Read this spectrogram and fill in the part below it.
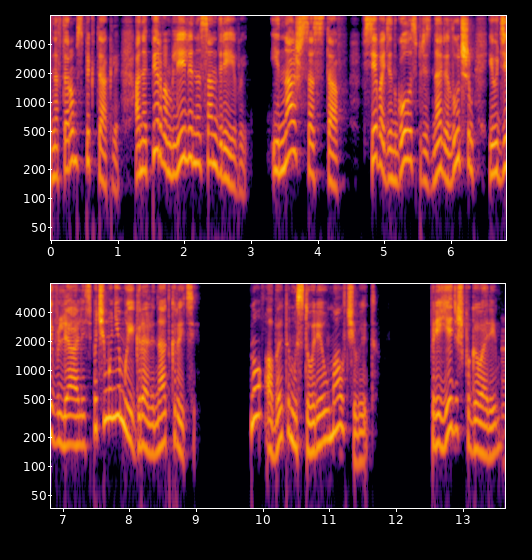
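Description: Woman playing tender, mellow-voiced lovelorn young actress. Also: lowish voice, lightly acted. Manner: tender, intimate, imploring. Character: young actress writing passionate, pleading love letters. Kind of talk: radio drama letter reading.

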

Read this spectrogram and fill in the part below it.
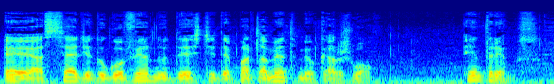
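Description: Doctor Roberto, an actor as an affable spirit guide. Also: male voice, fairly low pitch, moderate pace, close to an everyday voice. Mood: informative. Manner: formal, genial. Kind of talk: radio drama acting. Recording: faint outdoor-like background noise.

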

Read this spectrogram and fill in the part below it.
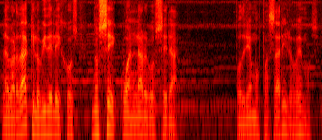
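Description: A man's voice: mid-range voice, brisk, music in the background, close to an everyday voice. A man with an Argentine accent playing a reassuring young suitor in a radio drama. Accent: Argentine Spanish.

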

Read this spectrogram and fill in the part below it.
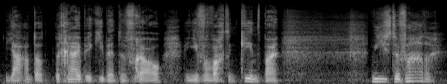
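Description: A man playing a passionate, rationalising lover in a radio drama, with a theatrical, expressive delivery. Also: deep voice, fairly quick, slightly rough, exaggerated voice. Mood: anguished. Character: passionate, agitated male lover, romantic and rationalising. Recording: loud background ambience.

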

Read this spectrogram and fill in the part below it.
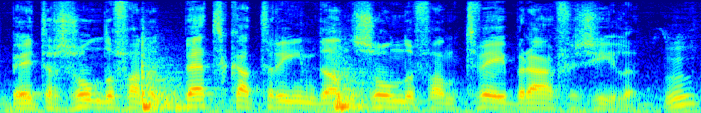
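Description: An actor playing a measured, kindly parish priest in a period television drama, deliberate and gently admonishing. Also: male voice, mid-range voice, natural voice. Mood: gently wry. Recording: very noisy vintage TV soundtrack.

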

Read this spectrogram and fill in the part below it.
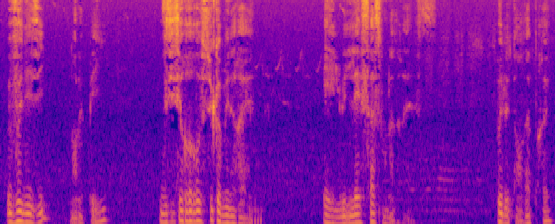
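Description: A humble, frail gymnastics instructor played by a man speaks in a low, creaky voice. He is earnest and deferential, telling things in formal, long-winded phrases, as in a radio play. There is faint noise behind him. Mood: courteous storytelling. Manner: deferential, wordy, formal storytelling. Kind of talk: audio drama acting.

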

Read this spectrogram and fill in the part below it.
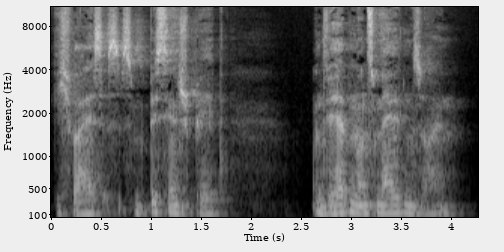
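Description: An actor playing a reserved, apologetic young man in a radio drama, speaking quietly and tentatively. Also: mid-range voice, steady tone, moderate pace, echoey room, close to an everyday voice. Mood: tentative, polite. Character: reserved, apologetic grown brother returning home. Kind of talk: naturalistic radio drama dialogue.

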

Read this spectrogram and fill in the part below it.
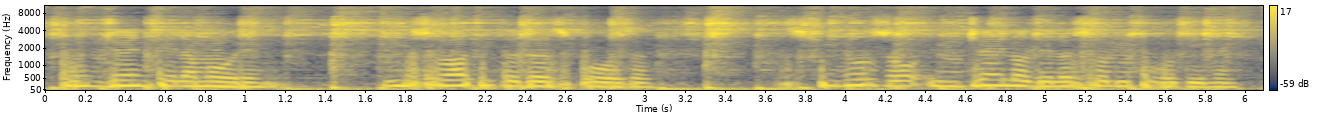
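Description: A woman's voice: lowish voice, fairly even intonation, measured pace. Woman storyteller over faint music. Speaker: narrator. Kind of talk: theatrical storytelling narration. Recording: dull radio broadcast with music.

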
